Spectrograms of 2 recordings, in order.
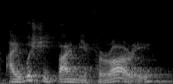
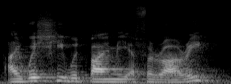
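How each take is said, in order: First: The words 'he would' are contracted to 'he'd'. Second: The words 'he would' are said in full.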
